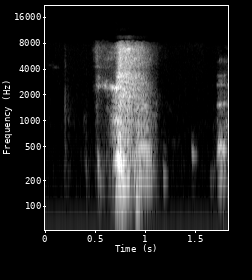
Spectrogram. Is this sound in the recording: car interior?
no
